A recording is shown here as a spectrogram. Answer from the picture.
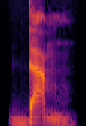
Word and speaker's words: dumb: এম এর পরে যদি বি বর্ণটা থাকে তাহলে ওই বি এর কোনো উচ্চারণ হয় না। তবে এসব শব্দ লেখার সময় অবশ্যই এই বি অক্ষরটা লিখতে হবে।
